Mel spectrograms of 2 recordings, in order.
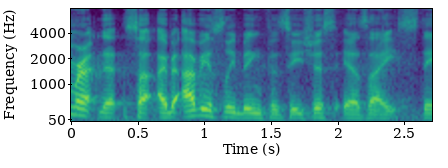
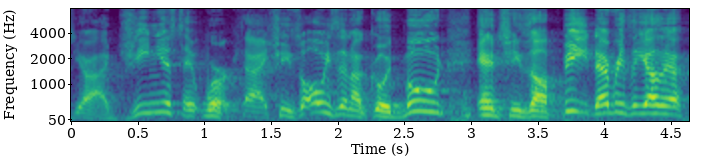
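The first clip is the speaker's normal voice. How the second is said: delighted report, rising higher and louder; acted-out happy customer, getting louder; excited husband; 5 semitones higher, 4 dB louder than usual. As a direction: build into gushing, amazed praise. Delighted husband reporting back to Rav.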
